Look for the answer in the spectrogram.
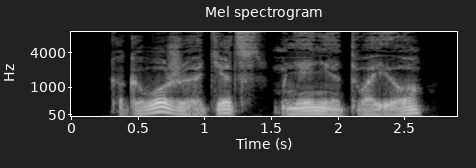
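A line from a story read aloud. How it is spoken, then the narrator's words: Plain. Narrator (Russian): спросил Филофей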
